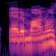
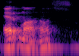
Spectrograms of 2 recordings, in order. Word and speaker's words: hermanos: Yo tengo dos hermanos. The H is not pronounced here also. No, it's not pronounced over here. The H is there, but it's very silent. Yeah. There's more stress on the E.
